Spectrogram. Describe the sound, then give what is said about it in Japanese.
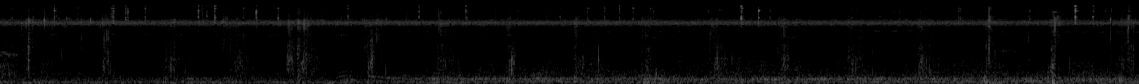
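A steady, high-pitched chorus of insects chirps continuously outdoors at night beside a vacant lot, while slow footsteps crunch along in an irregular rhythm beneath it. “めちゃくちゃ虫の声が多分聞こえてると思いますね。”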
